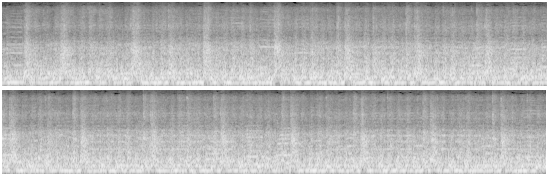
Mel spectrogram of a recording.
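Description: A Kerala band set's drum section: many side drums and bass drums played together in a loud, dense, driving rhythm, with heavy accented strokes coming at a steady pace.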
